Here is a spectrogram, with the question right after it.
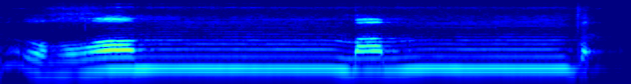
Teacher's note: پہلے غین کو پر پڑھنا ہے، پھر میم کے اوپر غنہ کرنا ہے، 2 کاؤنٹ کرنے ہیں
